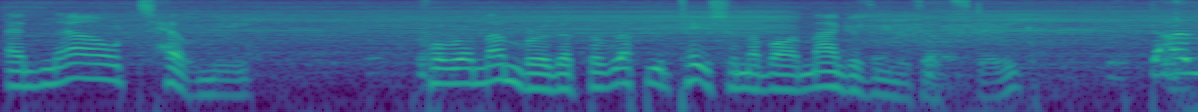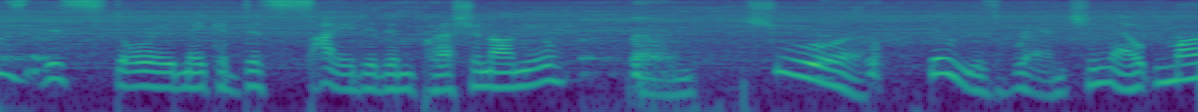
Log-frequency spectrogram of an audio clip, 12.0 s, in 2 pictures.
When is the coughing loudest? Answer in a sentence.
The loudest moment of the coughing is at 9 seconds.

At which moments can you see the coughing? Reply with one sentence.
You can hear the coughing from 1.9 to 2.4 s, from 4.4 to 6.3 s and from 8.8 to 10.4 s.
